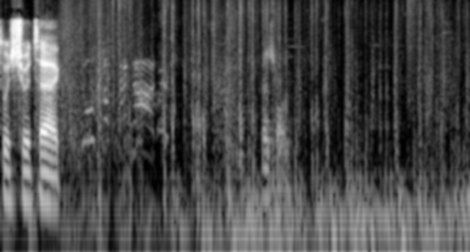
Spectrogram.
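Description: A horse gallops over dry ground.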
